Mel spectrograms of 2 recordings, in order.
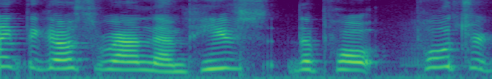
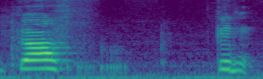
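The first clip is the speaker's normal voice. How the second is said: usual speaking voice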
